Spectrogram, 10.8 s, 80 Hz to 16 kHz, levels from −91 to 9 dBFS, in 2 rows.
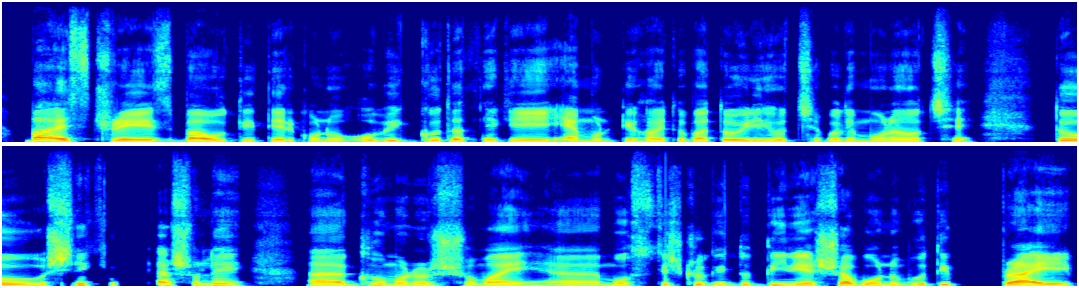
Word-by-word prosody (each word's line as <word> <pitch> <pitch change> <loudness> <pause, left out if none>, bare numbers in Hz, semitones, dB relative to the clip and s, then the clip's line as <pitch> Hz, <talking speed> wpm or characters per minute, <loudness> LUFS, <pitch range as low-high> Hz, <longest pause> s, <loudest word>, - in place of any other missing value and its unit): বা 215 - +9 0.2
স্ট্রেস 145 -2 +3
বা 140 - +7
অতীতের 140 +1 -3
কোনো 130 -1 -5 0.2
অভিজ্ঞতা 150 +2 -1
থেকে 140 -1 -2 0.3
এমনটি 130 +1 -5
হয়তো 120 -1 -1
বা 115 - +3
তৈরি 135 0 +2
হচ্ছে, 130 - -6
বলে 120 -1 -2
মনে 135 +2 -1
হচ্ছে। 120 - -5 0.5
তো, 160 - +4 0.4
সেক্ষেত্রে 190 +4 -5
আসলে 195 +3 0 0.5
আ - - +5 0.2
ঘুমানোর 155 +1 -1
সময় 135 -3 +1 0.2
আ - - -1 0.2
মস্তিষ্ক 120 +6 -5
কিন্তু 155 +2 -3
দিনের 130 +1 +2
সব 140 -2 +6
অনুভূতি 125 +5 -2 0.3
প্রায় 120 0 +9
140 Hz, 155 wpm, -25 LUFS, 125-150 Hz, 0.5 s, বা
